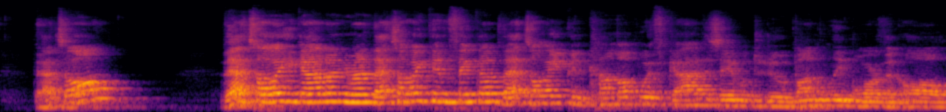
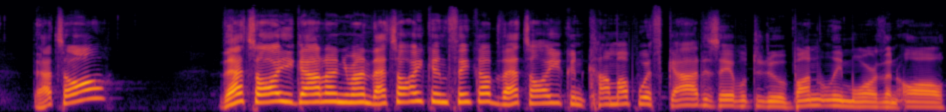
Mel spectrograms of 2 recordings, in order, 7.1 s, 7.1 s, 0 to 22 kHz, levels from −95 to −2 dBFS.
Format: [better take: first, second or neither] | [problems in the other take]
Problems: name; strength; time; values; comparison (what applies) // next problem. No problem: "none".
second | off-mic speech; far // room echo; noticeable; dies away in 0.8 s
